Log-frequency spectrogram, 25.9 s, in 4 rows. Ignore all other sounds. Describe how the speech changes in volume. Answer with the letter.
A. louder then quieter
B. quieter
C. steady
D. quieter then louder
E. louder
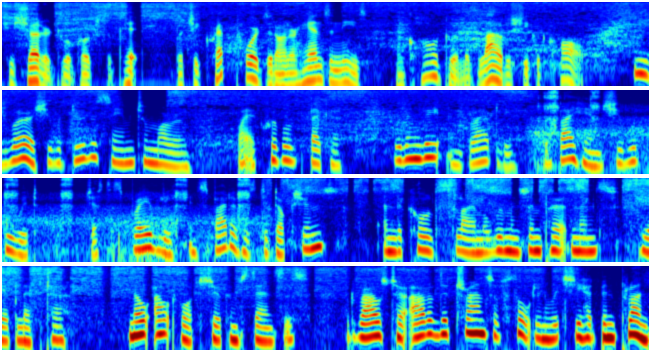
E.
